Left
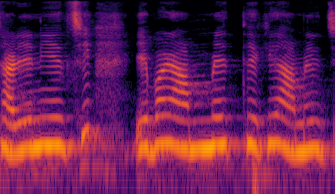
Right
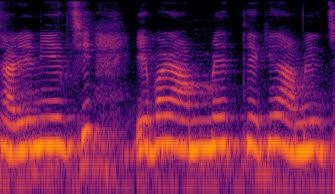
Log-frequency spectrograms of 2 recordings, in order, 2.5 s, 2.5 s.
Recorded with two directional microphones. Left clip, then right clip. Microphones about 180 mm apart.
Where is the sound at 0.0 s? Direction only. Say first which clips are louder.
Left 2 dB; 35° left (ahead or behind).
